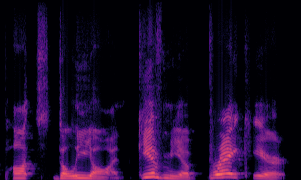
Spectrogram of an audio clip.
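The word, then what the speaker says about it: Ponce de León: go, well, yeah, and then you get to Ponce de Leon and you turn to left.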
